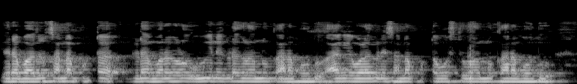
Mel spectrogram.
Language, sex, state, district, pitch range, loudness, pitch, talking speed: Kannada, male, Karnataka, Koppal, 135-140 Hz, -18 LUFS, 135 Hz, 155 wpm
